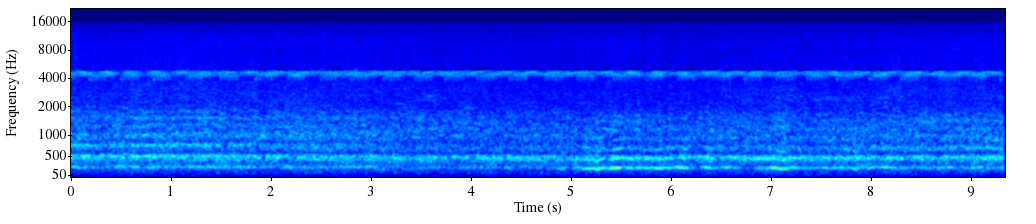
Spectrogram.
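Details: Massed bee buzzing forms an unbroken drone, with a nearer bee briefly louder and deeper about halfway through; a faint steady high whine persists in the background.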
